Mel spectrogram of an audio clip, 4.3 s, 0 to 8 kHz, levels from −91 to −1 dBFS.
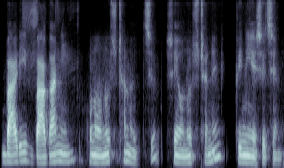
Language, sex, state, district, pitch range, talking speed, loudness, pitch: Bengali, male, Odisha, Nuapada, 115-135 Hz, 125 wpm, -24 LUFS, 125 Hz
